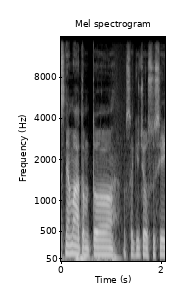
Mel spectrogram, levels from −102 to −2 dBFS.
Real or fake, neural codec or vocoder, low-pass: real; none; 14.4 kHz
